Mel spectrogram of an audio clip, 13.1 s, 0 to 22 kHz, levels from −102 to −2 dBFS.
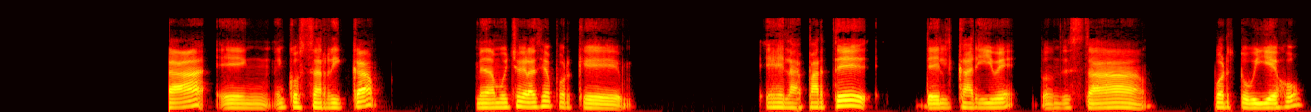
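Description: Speech with a cut-off start. The first 1.70 s is digital silence. The audio then begins mid-sound at 1.70 s, with no natural attack, because recording started late.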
